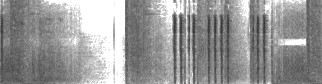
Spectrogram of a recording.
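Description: Rapid gunfire from the Annihilator weapon in the Roblox game Zombie Attack, loud bursts of automatic shots with a brief gap, followed by a string of distinct repeated blasts, dense game effects throughout.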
